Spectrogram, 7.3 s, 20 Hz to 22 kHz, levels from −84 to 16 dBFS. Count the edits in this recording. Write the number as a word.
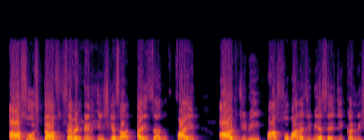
one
